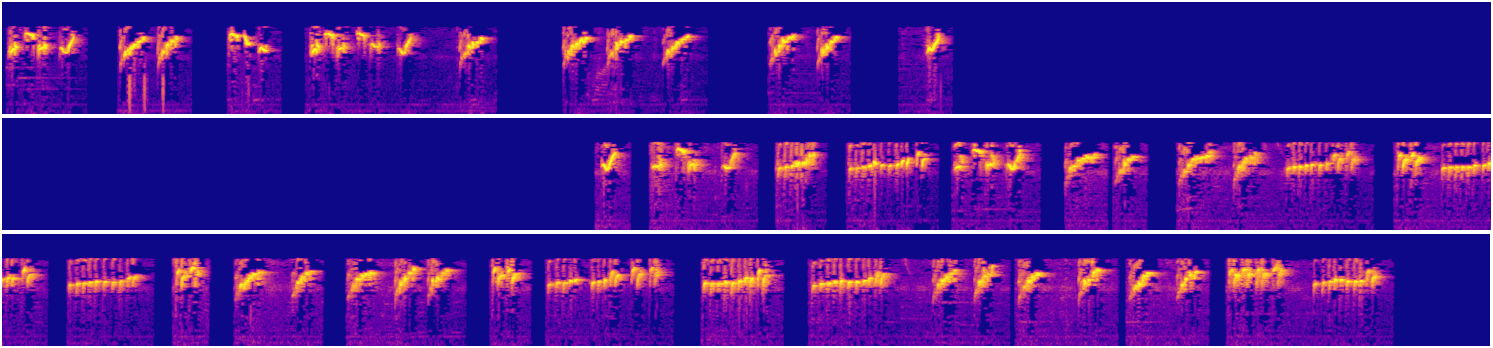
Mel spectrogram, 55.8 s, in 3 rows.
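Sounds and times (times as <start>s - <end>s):
bird song: 0.1s - 6.2s, 7.0s - 8.8s, 9.6s - 10.6s, 11.2s - 11.9s, 26.0s - 54.6s.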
